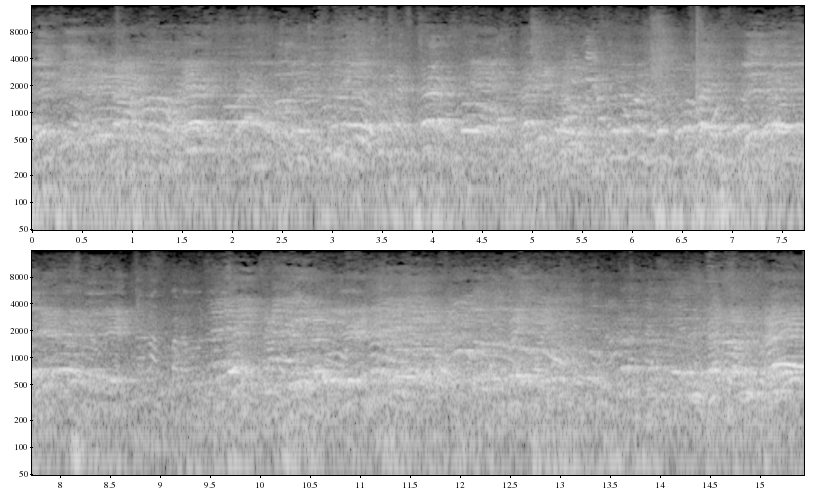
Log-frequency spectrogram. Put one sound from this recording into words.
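A crowd shouts and cheers in a large echoing hall.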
